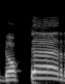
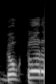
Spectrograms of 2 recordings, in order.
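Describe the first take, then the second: First: डॉक्टर slowly, ending in "tur"; correct ending. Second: डॉक्टर as "dok-tore"; wrong ending. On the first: (डॉक्टर के अंत में अ, धीरे से) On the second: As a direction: act out the mistake with long O in डॉक्टर. (डॉक्टर को "डॉक्टोर" बोलना) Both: Acted. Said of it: "नहीं, डॉक्टर".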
